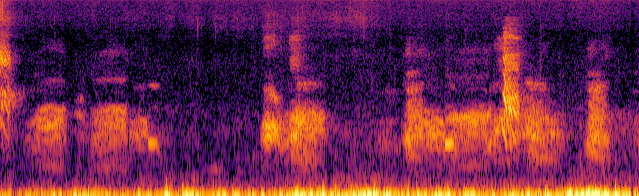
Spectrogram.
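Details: Crows calling in a village in winter: hoarse, harsh caws given singly and in short pairs, spaced a second or more apart, over a steady deep rumble.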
